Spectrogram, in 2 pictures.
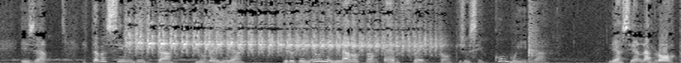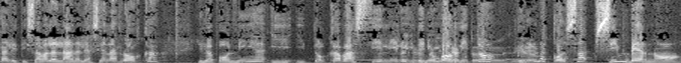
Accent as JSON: {"language": "Spanish", "town": "San Francisco del Chañar", "region": "Córdoba", "country": "Argentina", "said": "soy también de acá abajo el molino, no he sido de acá yo vengo del norte de Córdoba, el departamento Sobremonte, límites con Santiago del Estero, de San Francisco del Chañar, y vengo acá ya casada"}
